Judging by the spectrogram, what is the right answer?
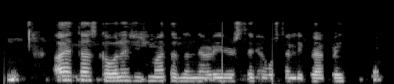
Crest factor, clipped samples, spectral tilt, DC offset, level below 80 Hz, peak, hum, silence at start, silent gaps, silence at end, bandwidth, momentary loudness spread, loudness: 20 dB; under 0.1%; -5.5 dB/octave; under 0.1%; -62 dBFS; 0 dBFS; none; 0.05 s; 3.48-3.55 s; 0.15 s; 8 kHz; 7 LU; -20 LUFS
